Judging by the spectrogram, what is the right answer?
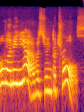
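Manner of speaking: put-on high, loud child voice, sounding defensive.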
